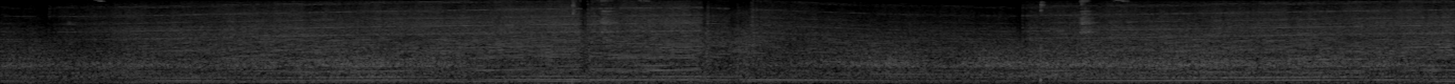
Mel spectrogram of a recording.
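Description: A NASCAR stock car in the iRacing sim runs laps at Phoenix, its engine droning steadily with rising and falling pitch through the corners, continuous and fairly quiet, with no talking.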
